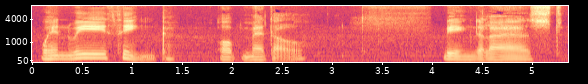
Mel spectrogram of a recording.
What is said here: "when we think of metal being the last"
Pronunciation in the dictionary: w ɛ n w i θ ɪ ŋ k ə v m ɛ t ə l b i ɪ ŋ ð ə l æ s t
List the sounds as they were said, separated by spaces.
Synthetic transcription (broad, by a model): w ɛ n w i θ ɪ ŋ k ə v m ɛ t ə l b i ɪ ŋ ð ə l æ s t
